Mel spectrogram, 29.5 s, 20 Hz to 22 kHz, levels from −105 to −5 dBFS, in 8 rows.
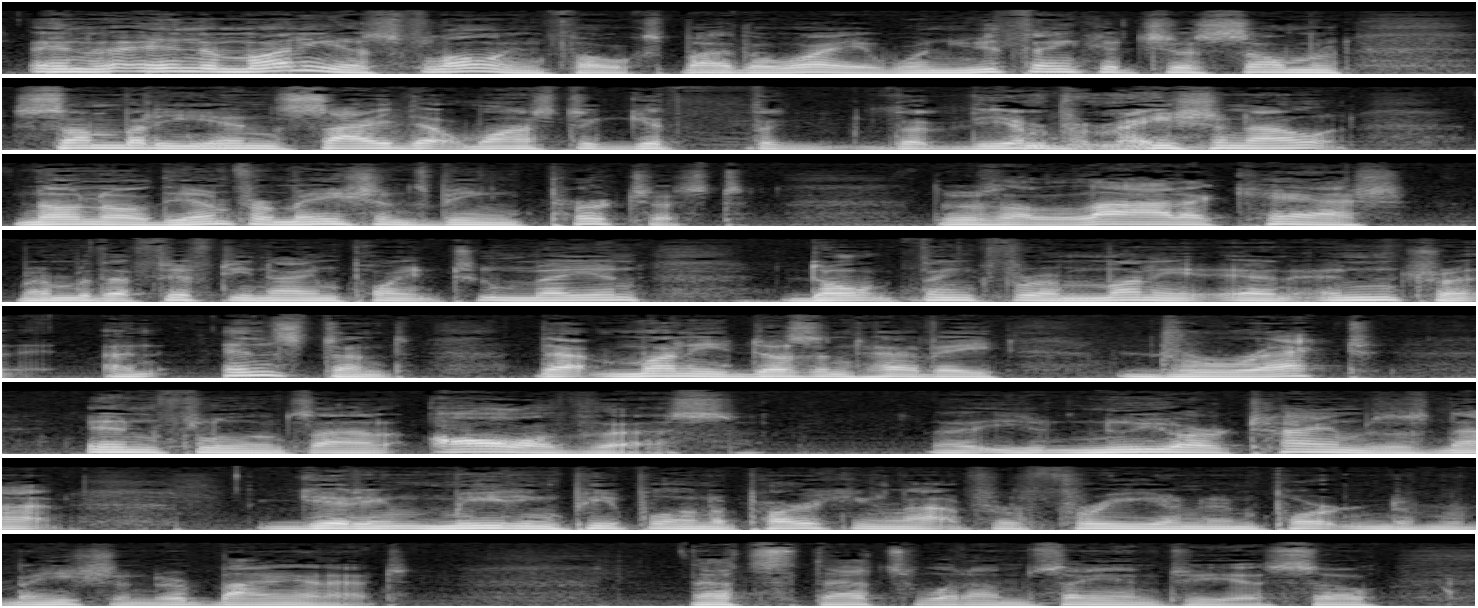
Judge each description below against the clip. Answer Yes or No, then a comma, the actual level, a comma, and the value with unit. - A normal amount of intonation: Yes, average, 3.4 semitones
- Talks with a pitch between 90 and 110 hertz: No, low, 120 Hz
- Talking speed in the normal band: Yes, average, 190 wpm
